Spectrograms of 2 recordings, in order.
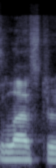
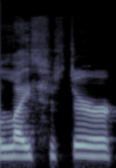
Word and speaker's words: Leicester: I think it's Leicester. They drop all the Leicester.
